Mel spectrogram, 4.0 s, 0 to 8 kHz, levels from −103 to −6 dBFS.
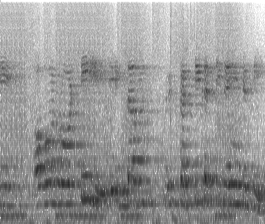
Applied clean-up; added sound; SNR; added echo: none; Gunshot, gunfire; 12 dB; reverberation time 0.9 s.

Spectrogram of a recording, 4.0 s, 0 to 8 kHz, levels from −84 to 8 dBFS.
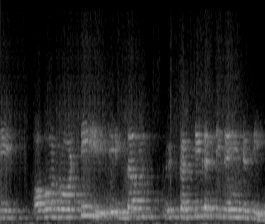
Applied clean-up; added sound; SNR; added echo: neural separator model SepFormer DNS4.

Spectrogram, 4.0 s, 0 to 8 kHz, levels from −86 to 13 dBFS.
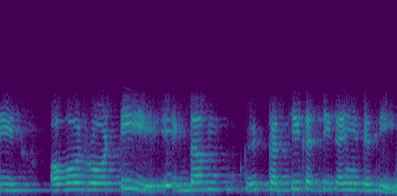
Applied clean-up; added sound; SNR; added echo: none; none; none; none.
